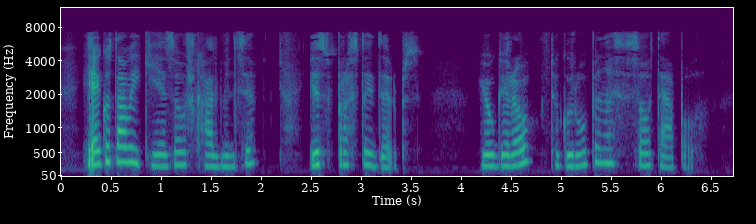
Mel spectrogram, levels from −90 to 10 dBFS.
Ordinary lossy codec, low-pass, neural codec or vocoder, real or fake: AAC, 32 kbps; 7.2 kHz; none; real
